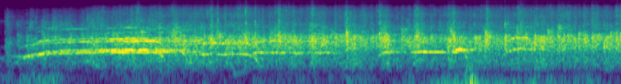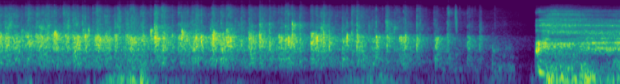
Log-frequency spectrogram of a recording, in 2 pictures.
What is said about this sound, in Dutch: lieve mensen, een applaus.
